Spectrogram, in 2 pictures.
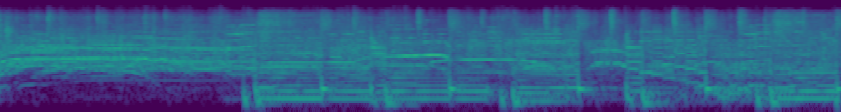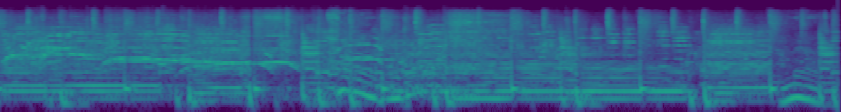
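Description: Audience cheering and whooping for the host at a live show, loud and sustained throughout, with dense crowd noise and scattered high yells.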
